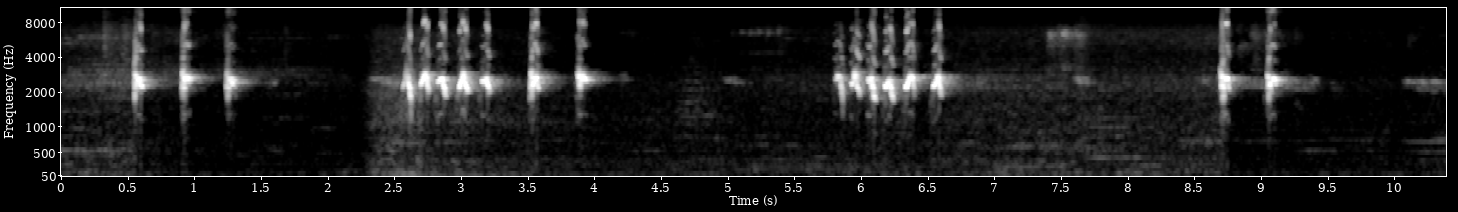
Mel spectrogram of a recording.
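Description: Yellow-vented bulbul (trucukan) giving sharp chipping calls in bursts: three single notes, then two quick runs of about six notes each, then two more near the end. It is the female's mating call used to draw a male.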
